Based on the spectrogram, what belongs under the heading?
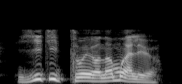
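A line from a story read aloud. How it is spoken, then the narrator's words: Angry bark. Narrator (Russian): рявкнул Пригоршня в сердцах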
